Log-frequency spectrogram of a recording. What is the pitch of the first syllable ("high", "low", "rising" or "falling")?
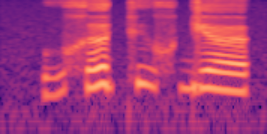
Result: rising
